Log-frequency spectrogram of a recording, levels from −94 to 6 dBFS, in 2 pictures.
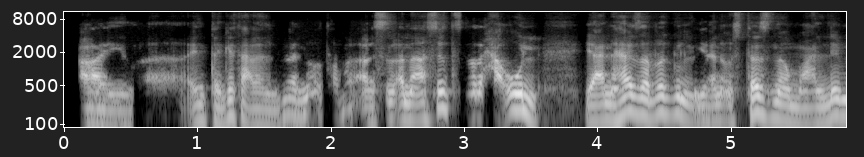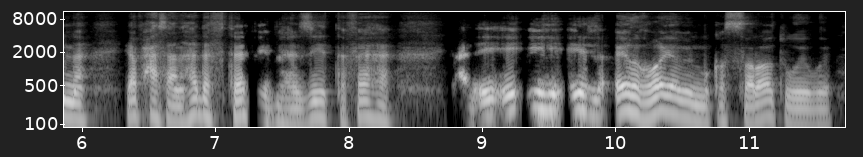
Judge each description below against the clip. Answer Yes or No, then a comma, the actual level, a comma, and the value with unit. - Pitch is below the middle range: Yes, low, 130 Hz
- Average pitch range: No, wide, 6.6 semitones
